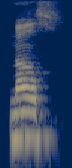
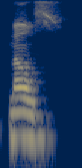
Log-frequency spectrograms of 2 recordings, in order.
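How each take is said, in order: Both takes have the same delivery.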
